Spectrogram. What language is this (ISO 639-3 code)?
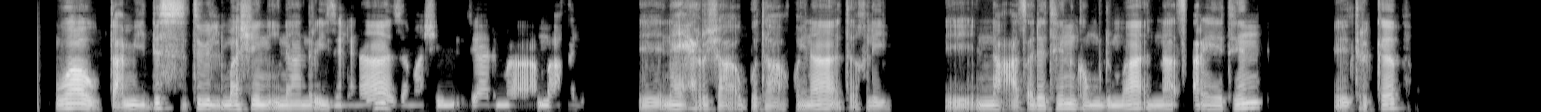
tir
